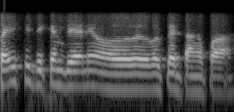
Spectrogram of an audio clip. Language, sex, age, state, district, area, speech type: Tamil, male, 30-45, Tamil Nadu, Ariyalur, rural, conversation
